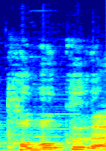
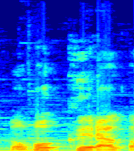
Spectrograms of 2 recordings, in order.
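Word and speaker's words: 土木: 토목도 토보크가 아니라 노보크라고 하고요.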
